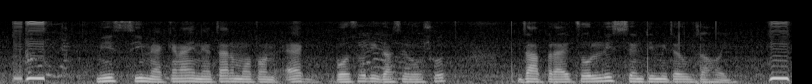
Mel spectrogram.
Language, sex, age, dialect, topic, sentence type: Bengali, male, 18-24, Rajbangshi, agriculture, statement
